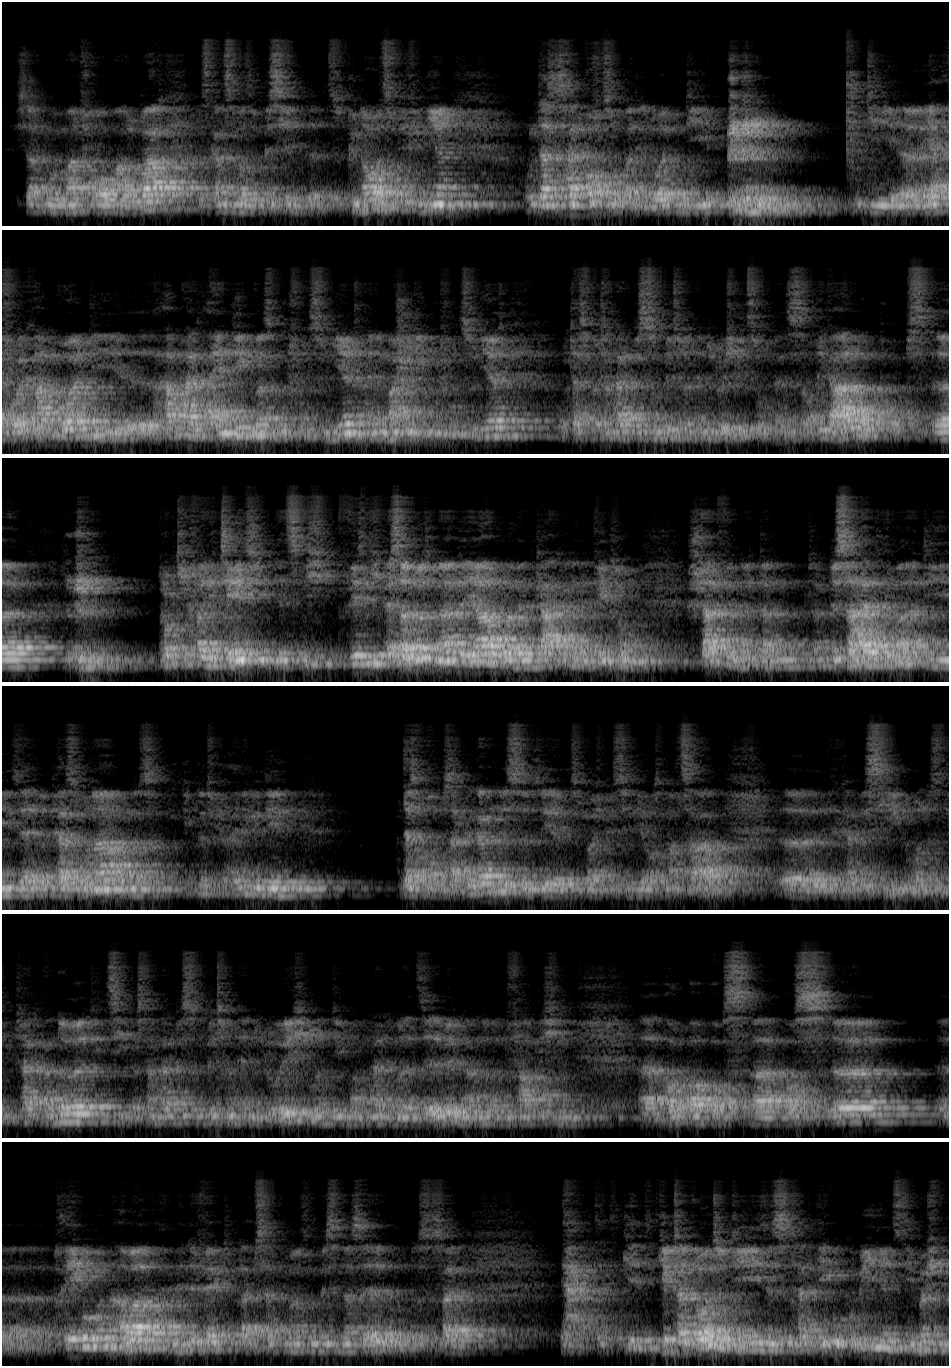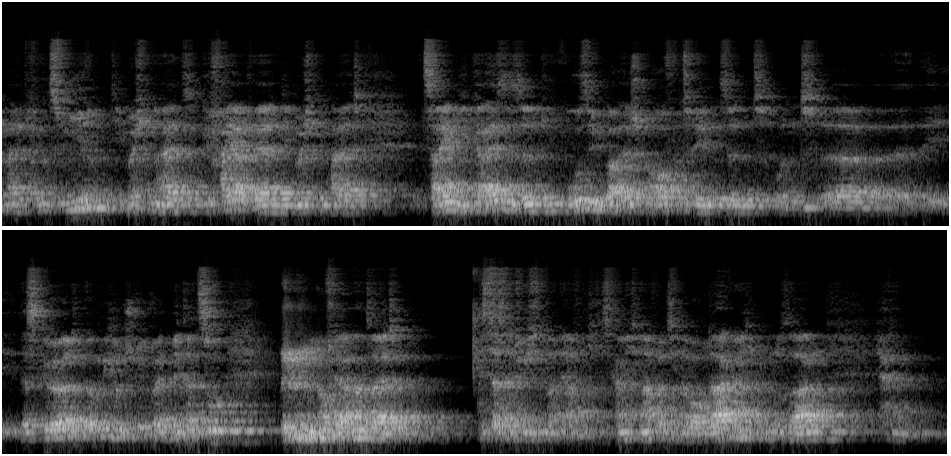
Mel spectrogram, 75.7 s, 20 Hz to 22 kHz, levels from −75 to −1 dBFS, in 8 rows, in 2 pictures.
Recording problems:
room echo; strong; dies away in 1.3 s
off-mic speech; far
thin; somewhat; fading below 300 Hz
garbled, watery; slightly; nothing above 14 kHz

